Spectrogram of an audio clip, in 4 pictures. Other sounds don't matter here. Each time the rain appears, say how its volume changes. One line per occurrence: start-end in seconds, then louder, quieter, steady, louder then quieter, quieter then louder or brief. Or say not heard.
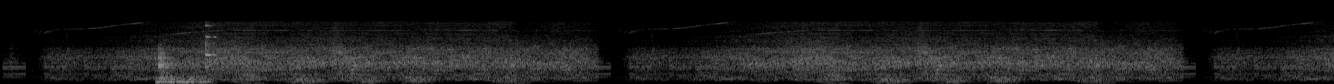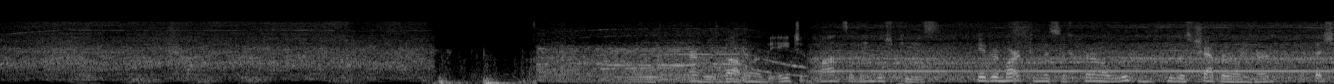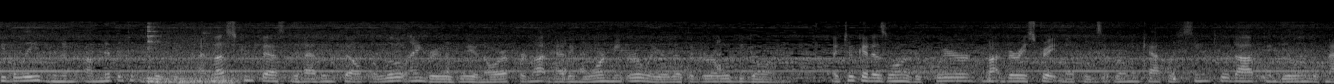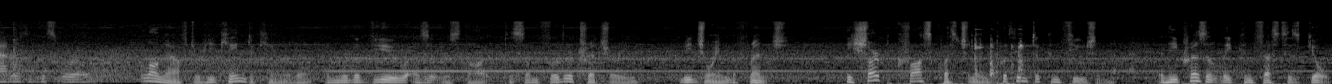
not heard.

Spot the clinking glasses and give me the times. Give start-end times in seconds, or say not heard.
1.6-2.2, 28.1-29.1, 49.7-50.4.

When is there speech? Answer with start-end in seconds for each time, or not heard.
20.2-53.2.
